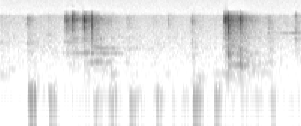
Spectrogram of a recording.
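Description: Faint keystrokes on a computer keyboard: about ten key presses at an uneven pace as a few words are typed.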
